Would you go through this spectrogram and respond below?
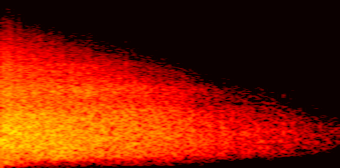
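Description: A single booming WWI shotgun blast layered with heavy distortion, loud and explosive at the start, then a long rumbling tail that fades out over about two seconds.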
